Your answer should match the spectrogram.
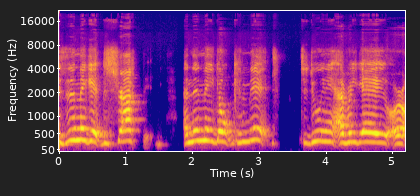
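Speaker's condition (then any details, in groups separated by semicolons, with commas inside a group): Cerebral palsy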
